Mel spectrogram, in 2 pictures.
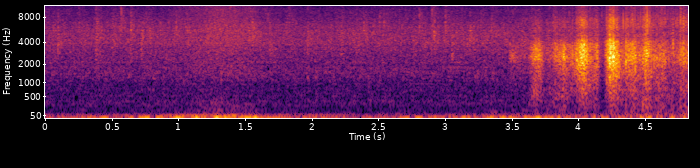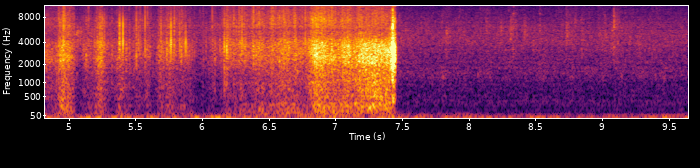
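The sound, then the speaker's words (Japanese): Steady, soft rain patters throughout while a cotton swab makes a dense burst of crackling, scratchy rubbing in the middle stretch that ends abruptly, then the rain continues alone. “この綿棒と、そして雨の音を聞いていたら、”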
